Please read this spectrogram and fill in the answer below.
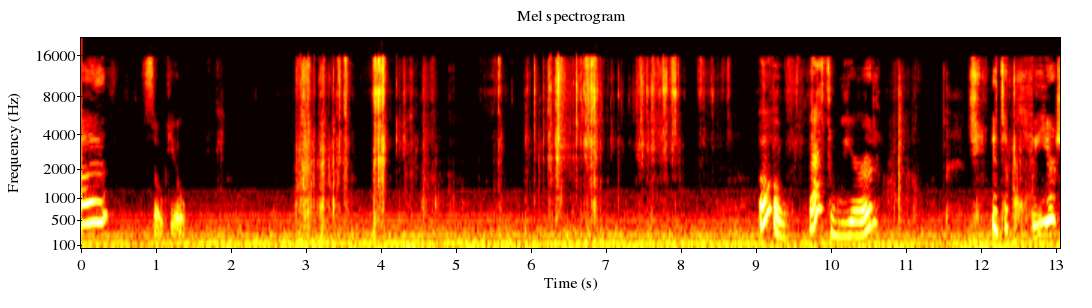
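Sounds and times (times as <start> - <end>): steady low hum: 0.0 - 13.0
plastic wrapper crinkling: 2.8 - 8.7, 9.4 - 9.8, 12.2 - 12.9.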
